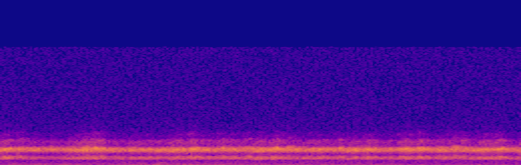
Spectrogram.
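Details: Live recording of frogs in a wetland behind a house during spring: a smooth, constant chorus of numerous callers merging into a continuous trilling drone, quieter, over soft low rumble.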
